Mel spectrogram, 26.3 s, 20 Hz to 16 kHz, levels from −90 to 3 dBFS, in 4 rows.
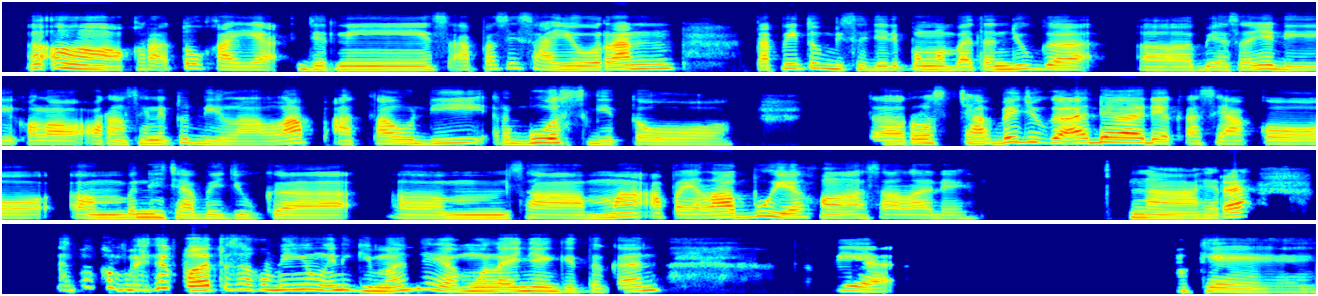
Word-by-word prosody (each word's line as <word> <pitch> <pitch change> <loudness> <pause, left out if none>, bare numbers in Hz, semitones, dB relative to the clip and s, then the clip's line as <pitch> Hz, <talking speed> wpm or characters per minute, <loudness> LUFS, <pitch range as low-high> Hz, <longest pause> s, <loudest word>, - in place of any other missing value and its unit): heeh, 245 -5 +5 0.2
okra 190 +1 -4
tuh 240 -1 -2
kayak 180 -1 0 0.2
jenis 175 -1 -1
apasih 205 +6 -7
sayuran, 190 +5 +2 0.4
tapi 225 +6 -1
itu 260 - -3
bisa 200 -4 -3
jadi 175 0 -4
pengobatan 175 0 -1
juga, 195 -3 0 0.2
eee, 160 -1 -3
biasanya 175 +4 -1
di 165 -1 -5
kalau 165 -1 0
orang 165 -1 -2
sini 175 0 -2
tuh 210 - -4
dilalap 155 +2 +1 0.2
atau 175 +2 0
direbus 205 +2 +1
gitu. 165 0 -7 1.1
Terus 190 +3 0
cabe 185 +3 +3
juga 230 -3 +2
ada 240 0 +8
dia 185 -2 +2
kasih 175 0 -6
aku, 170 - -5 0.5
mmm, 160 -1 0
benih 180 +1 +2
cabe 165 -2 -3
juga, 165 0 -5 0.5
mmm, 155 -1 -2
sama 160 +2 0 0.2
apa 195 - -3
ya 165 - 0
labu 195 +6 +4
ya 185 - +4
kalau 170 -2 +1
nggak 165 0 -3
salah 160 -1 -1
deh. 150 - -9 0.9
Nah 165 -2 +2
akhirnya, 175 +9 +5 0.6
aku - - -11
kok 380 - -1
banyak 310 +8 +1
banget 230 +2 +9
terus 280 - -5
aku 270 0 -2
bingung, 270 0 +1
"Ini 255 +1 +2
gimana 200 +10 +1
ya 200 - +3
mulainya?" 195 +1 +3
Gitu 175 0 -7
kan. 205 +4 +1 0.8
Tapi 230 - -21 0.2
ya 170 - 0 1.5
oke. 170 -6 -3
180 Hz, 145 wpm, -23 LUFS, 165-205 Hz, 1.5 s, banget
